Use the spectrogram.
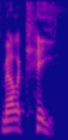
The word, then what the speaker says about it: Malake: Bridges has taught us it's Mel. Malake. Malik. Malachi. Okay. Maliki. Yeah, it's Malake.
